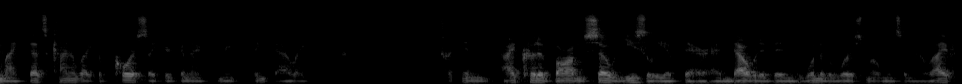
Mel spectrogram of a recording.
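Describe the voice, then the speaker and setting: A man's voice: low voice, a bit bright. A young man hosting his own podcast, telling a story in a rambling, casual way with plenty of fillers and swearing. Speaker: podcast host and comedian.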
